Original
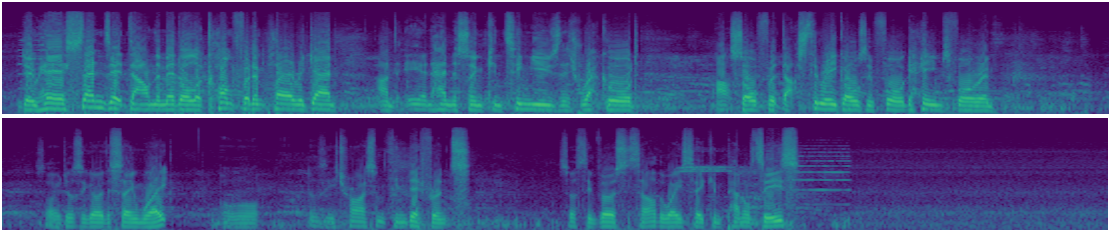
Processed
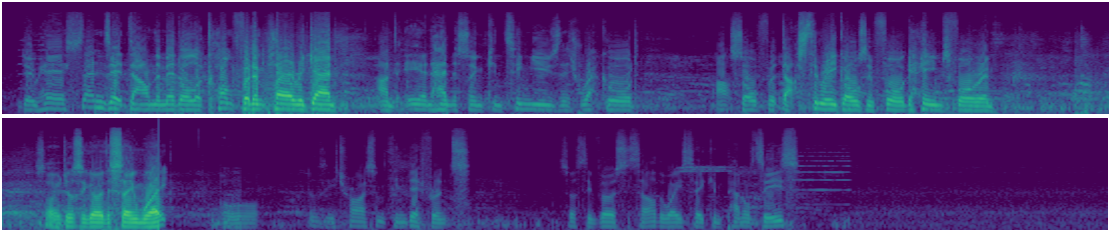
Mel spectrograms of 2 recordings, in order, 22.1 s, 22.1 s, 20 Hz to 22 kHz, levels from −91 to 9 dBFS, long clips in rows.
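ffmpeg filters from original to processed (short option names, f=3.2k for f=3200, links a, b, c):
-af "asetnsamples=n=441:p=0,asendcmd='0.93 volume volume -7dB;2.41 volume volume 2dB;3.45 volume volume -4dB;4.45 volume volume -12dB;7.77 volume volume -3.5dB;10.72 volume volume 7dB;12.63 volume volume -5.5dB;13.45 volume volume -14dB',volume=-17dB"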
